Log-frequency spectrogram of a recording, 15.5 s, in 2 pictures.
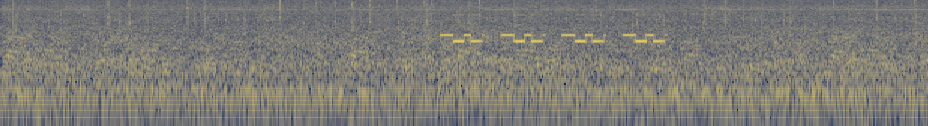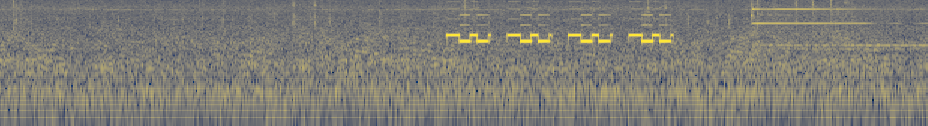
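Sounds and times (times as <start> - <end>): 
light office walla: 0.1 - 13.9
office phones ringing: 3.7 - 5.6, 11.5 - 13.4
elevator bell in a building: 14.0 - 15.4.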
